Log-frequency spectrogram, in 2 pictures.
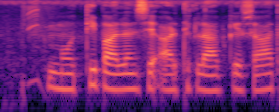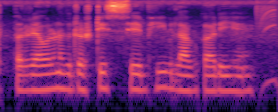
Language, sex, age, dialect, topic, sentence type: Hindi, male, 18-24, Kanauji Braj Bhasha, agriculture, statement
